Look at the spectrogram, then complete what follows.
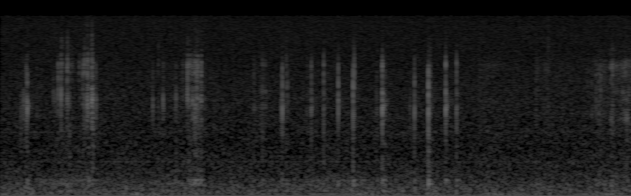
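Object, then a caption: Scale-printed holographic fabric. Long acrylic nails of both hands tap rapidly on flat holographic mermaid-scale printed fabric. The result is quiet, crisp, clicky taps with a bright, scratchy edge, mixed with soft brushing and scraping over a low background hiss.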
